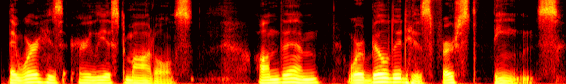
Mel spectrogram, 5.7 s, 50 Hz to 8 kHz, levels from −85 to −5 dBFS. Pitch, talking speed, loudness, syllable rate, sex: 100 Hz, 125 wpm, -18 LUFS, 4.1 syllables/s, male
